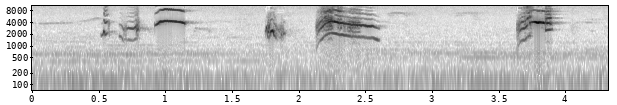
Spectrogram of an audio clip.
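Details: Oriental magpie-robin (kacer) sound played as a lure to provoke another kacer into singing hard and opening its tail; short bursts of high whistled, squeaky notes and upslurred chirps, about five phrases in four seconds, over a steady low hum.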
